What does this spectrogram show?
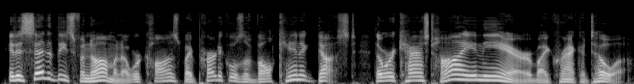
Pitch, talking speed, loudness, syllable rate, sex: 150 Hz, 210 wpm, -17 LUFS, 5.8 syllables/s, male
